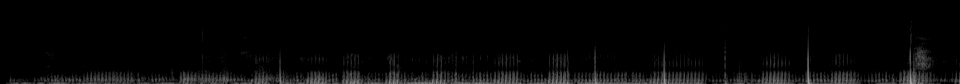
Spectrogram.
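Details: Baron, a ginger male Maine Coon, purring in a contented mood while washing himself; a steady low rumbling throb with sharp licking clicks and faint rustles scattered through it.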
